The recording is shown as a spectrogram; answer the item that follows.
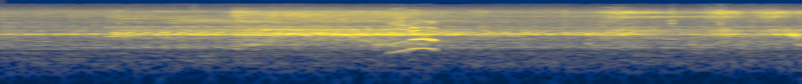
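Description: Pachislot machine electronic effects during a number roulette on its screen, over the steady din of a pachinko parlour, with one short rising sound about two seconds in.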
